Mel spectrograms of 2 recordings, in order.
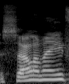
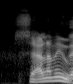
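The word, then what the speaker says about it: Salomé: Yeah, Salome from Chile. – Salome. Gonzalez. I knew you'd know that. – Salamu. – There's an accent on the E, isn't there? Graph, Salome.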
